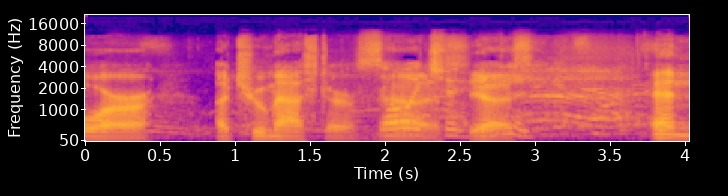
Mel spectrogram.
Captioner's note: audience agrees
